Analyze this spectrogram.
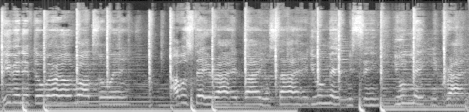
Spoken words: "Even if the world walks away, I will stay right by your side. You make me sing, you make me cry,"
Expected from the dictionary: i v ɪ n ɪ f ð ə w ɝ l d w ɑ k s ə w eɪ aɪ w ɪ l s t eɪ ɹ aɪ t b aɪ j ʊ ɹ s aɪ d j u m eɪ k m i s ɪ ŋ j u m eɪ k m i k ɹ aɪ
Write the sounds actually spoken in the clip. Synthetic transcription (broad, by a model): i v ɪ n ɪ f ð ə w ɝ l d w ɑ k s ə w eɪ aɪ w ɪ l s t eɪ ɹ aɪ t b aɪ j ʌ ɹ s aɪ d j u m eɪ k m i s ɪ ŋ j u m eɪ k m i k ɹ aɪ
